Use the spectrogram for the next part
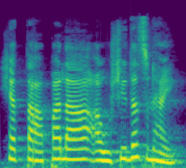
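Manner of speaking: plain reading voice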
